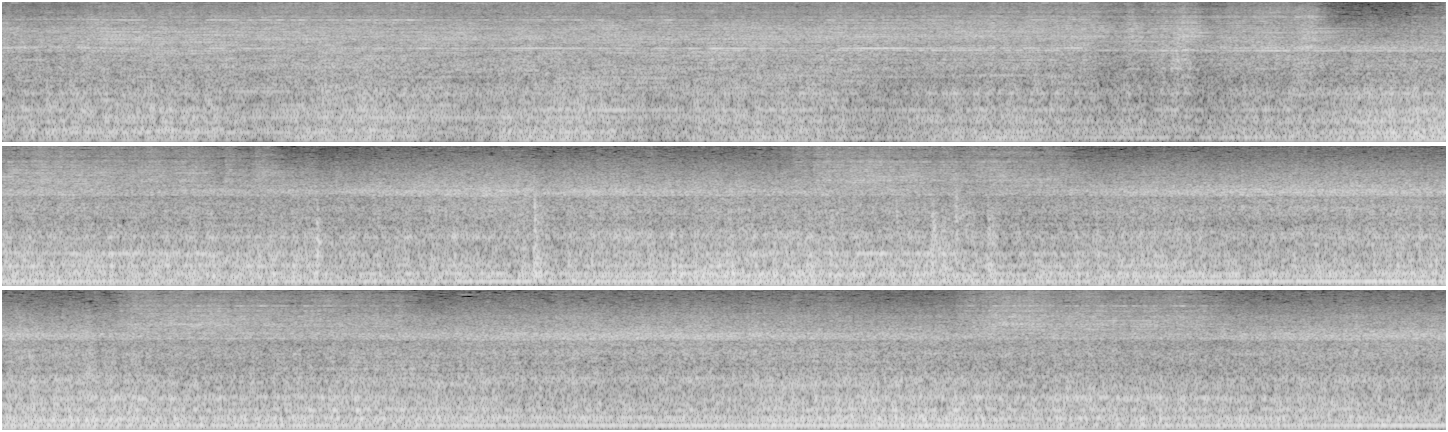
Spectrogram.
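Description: A table saw whines steadily as it cuts through a wooden board.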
